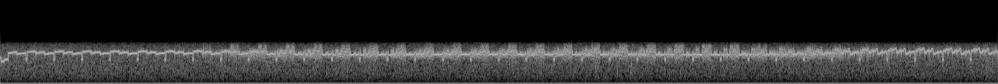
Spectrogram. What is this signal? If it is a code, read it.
SSTV (slow-scan television), Scottie 2.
